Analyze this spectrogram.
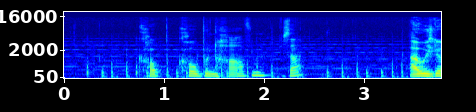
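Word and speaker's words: København: In uh Danish, Copenhagen is pronounced co Copenhav. Cobenhavven is that I always go into like a German accent when I try and pronounce Danish.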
